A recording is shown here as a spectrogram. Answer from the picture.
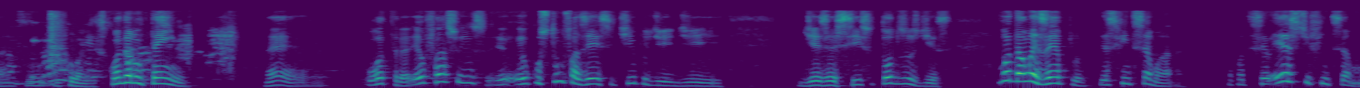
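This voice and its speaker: A man talks at a moderate pace with a high pitch and very wide pitch swings. Long, frequent pauses break up his speech. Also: big swings in loudness. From São Paulo, Brazil. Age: 50s. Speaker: writer and journalist. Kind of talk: interview. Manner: halting, with many repetitions.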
